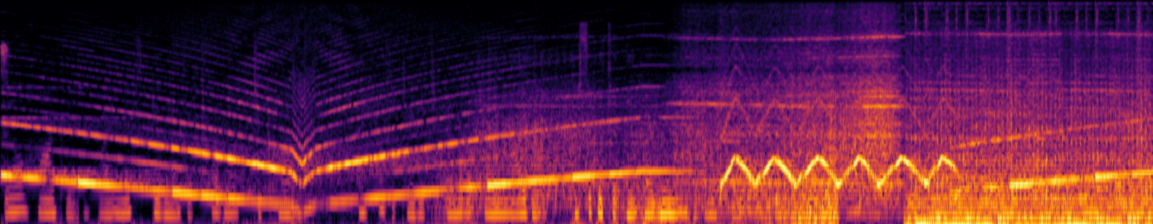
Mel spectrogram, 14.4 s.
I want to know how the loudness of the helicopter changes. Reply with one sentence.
The loudness of the helicopter goes up.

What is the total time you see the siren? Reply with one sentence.
You can hear the siren for 14 seconds altogether.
